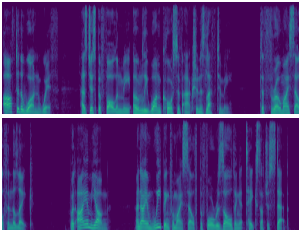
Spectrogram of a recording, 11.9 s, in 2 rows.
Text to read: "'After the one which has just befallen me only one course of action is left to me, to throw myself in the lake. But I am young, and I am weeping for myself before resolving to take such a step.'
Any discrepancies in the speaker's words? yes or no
yes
